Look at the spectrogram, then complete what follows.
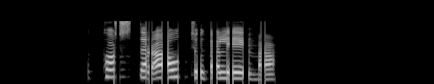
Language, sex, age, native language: Icelandic, female, 10, Icelandic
